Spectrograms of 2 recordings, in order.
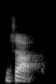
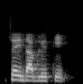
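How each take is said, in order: First: It is said as one short word. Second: It is said as three separate letters. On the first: "the R F C suggests the same pronunciation as the English word J A T" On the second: "I will pronounce it as J W T"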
